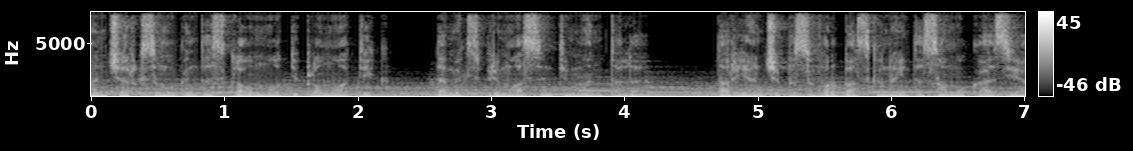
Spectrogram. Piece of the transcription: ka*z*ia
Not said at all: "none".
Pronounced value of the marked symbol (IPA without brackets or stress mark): z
